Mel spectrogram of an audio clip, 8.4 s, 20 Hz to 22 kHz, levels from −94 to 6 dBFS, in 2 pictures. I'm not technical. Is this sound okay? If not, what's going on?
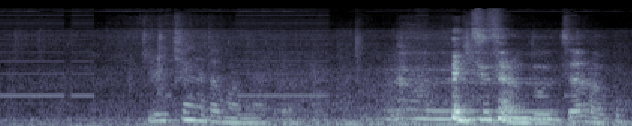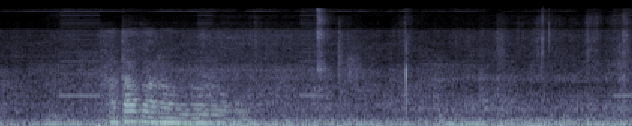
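No. A faint, high-pitched buzz runs through the whole clip. That's computer activity noise: the computer's own electrical workload leaking into the audio. Unlike mains hum, it's a thin, rapid buzz, around a thousand pulses a second.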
